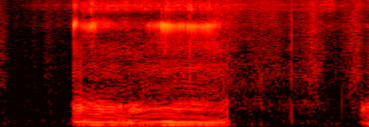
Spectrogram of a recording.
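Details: A sleeping dog snoring: a single loud, rattling snore on an in-breath, with quiet room sound around it.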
